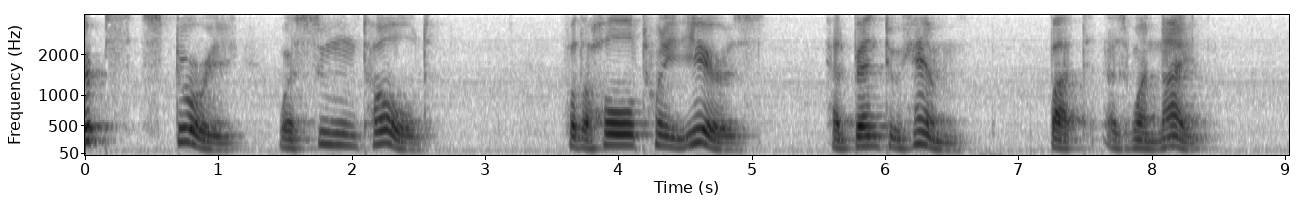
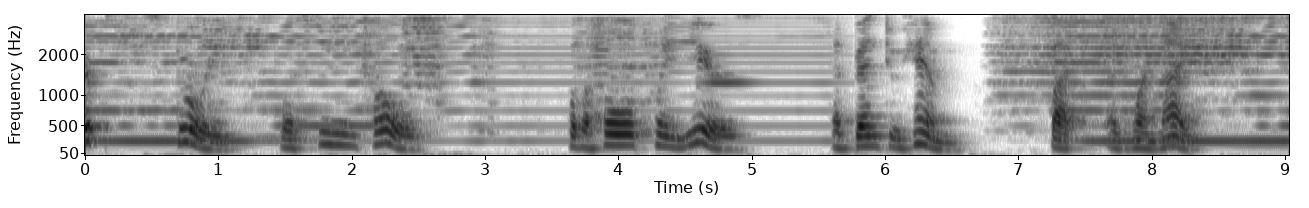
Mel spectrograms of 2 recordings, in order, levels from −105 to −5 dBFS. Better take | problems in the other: first | noise reduction (classical method log-MMSE)

